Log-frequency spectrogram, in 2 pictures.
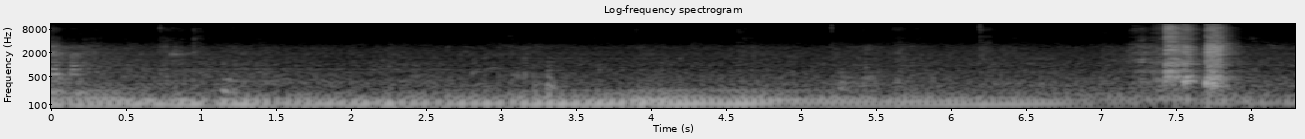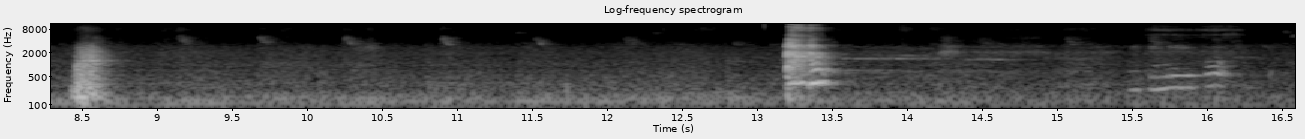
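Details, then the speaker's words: A nursing student demonstrates effective cough training with a seated adult woman. After drinking water, she gives two forceful deliberate coughs several seconds apart. Quiet room; an acted, voluntary effective cough. "Selama 3 kali, setelah itu Ibu batuk keras ya Ibu, 2 kali begitu ya Ibu."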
